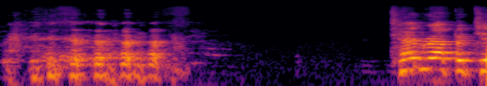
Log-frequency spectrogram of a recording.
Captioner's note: laugh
